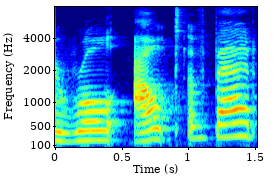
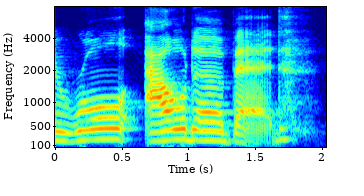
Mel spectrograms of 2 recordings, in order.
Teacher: The T here is going to change to a D sound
